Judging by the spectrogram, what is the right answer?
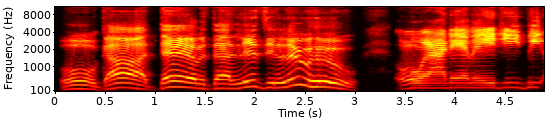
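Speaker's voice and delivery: put-on slow, loud grumbling old man; hammed-up angry grandpa leering at Lindsay. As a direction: growl it like a cranky grandpa. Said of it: "my impression of angry grandpa".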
